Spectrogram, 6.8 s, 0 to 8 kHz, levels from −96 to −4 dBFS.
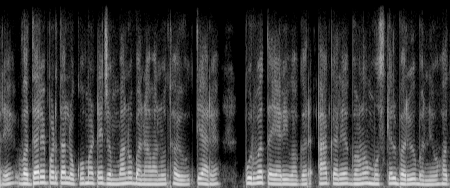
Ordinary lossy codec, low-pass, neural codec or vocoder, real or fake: Opus, 32 kbps; 7.2 kHz; codec, 16 kHz, 4.8 kbps, FACodec; fake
